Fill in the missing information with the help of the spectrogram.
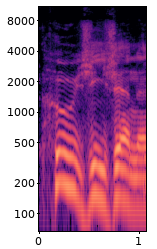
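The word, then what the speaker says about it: Hu Xijin: His name's Hu Zhijin, and it's spelled Xijin.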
